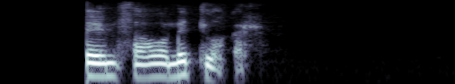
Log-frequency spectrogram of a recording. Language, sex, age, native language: Icelandic, male, 30-39, Icelandic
